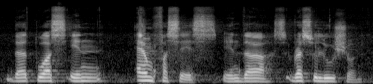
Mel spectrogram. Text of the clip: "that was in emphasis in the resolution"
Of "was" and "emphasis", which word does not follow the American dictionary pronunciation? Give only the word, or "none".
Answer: was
